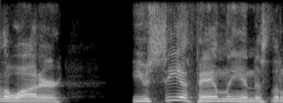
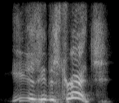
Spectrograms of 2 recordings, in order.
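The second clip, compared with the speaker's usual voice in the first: put-on much higher, lighter kid voice; imitated kid; 14 semitones higher than usual. Kid advising an ogre with a bad back, high-pitched imitation.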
